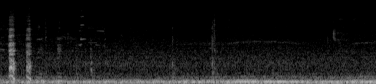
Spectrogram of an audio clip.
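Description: A supercharged Chevrolet Silverado pickup with a ProCharger intake rumbles steadily at close range as it pulls away, the engine drone building slightly toward the end.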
